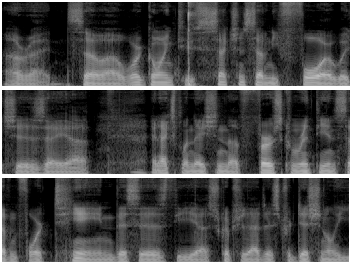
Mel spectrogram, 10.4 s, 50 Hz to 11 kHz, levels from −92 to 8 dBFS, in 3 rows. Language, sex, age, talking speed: English, male, 30-49, 155 wpm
